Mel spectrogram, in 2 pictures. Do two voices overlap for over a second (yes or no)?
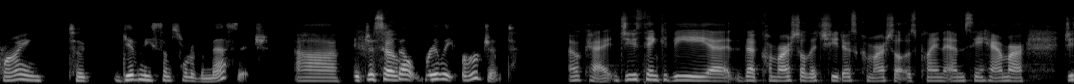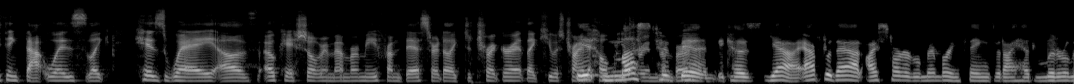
yes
